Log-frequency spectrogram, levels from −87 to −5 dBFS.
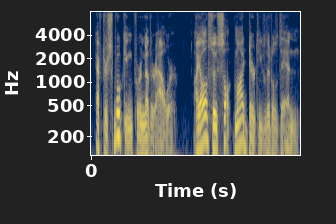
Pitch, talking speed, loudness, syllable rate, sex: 100 Hz, 170 wpm, -19 LUFS, 5.2 syllables/s, male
